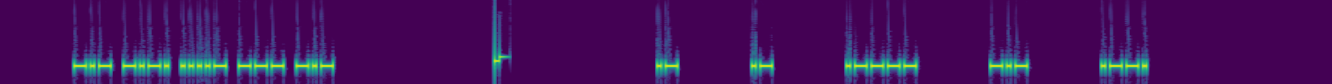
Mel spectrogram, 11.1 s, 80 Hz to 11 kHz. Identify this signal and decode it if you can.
Morse code, heard as a keyed tone, about 36 wpm, spaced as for 18 wpm, 700 Hz. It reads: KC4OK AA1KP
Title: USA Call Signs - 5 Characters - 6x Character Spacing - 35wpm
